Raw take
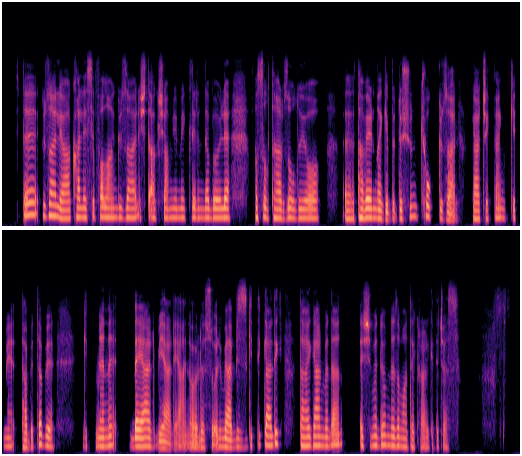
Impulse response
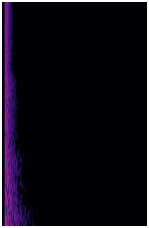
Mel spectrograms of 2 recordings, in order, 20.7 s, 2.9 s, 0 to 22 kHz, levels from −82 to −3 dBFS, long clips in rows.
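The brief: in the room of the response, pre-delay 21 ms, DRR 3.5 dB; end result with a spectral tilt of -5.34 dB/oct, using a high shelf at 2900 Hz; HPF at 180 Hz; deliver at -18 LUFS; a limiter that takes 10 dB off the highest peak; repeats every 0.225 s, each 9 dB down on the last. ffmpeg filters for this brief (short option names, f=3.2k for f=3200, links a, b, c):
-filter_complex "[0:a]highpass=180,highshelf=f=2.9k:g=-8,alimiter=limit=-14.5dB:level=0:latency=1,aecho=1:1:225|450|675|900:0.355|0.124|0.0435|0.0152,asplit=2[a][b];[1:a]atrim=start_sample=2205,adelay=21[c];[b][c]afir=irnorm=-1:irlink=0,volume=-9.5dB[d];[a][d]amix=inputs=2:normalize=0,volume=7.5dB"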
